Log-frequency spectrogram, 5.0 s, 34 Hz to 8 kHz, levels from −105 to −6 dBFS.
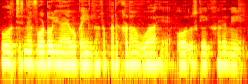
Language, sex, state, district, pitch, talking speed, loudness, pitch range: Hindi, male, Uttar Pradesh, Saharanpur, 130 Hz, 195 wpm, -18 LUFS, 125-135 Hz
